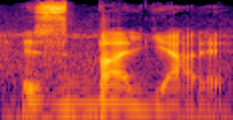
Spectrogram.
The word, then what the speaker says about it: sbagliare: When you're saying those two verbs, you have to pronounce the S like a Z, like a Z. Sbagliare, zb, and then svegliare, zv, okay?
